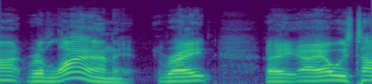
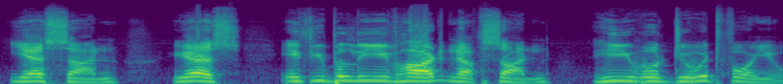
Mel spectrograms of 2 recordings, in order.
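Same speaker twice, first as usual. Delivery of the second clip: put-on solemn father voice; earnest dad; 3 semitones lower than usual. Father assuring his son he will walk, in a mock-solemn dad voice. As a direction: play a hammy, reassuring movie dad. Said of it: "his parents are bringing him".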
